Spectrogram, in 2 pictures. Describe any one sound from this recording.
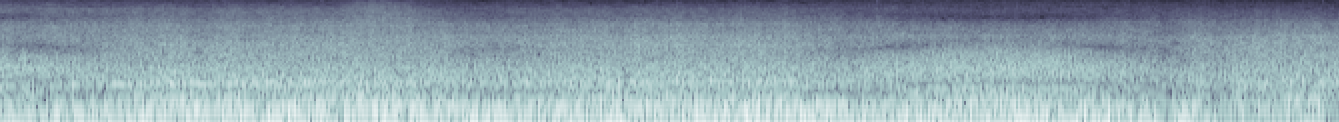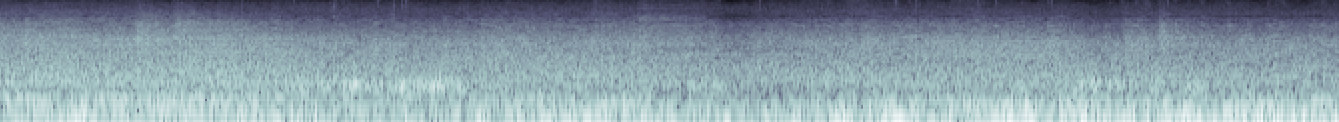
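A subway train rumbles loudly along the tracks in an echoing station.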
